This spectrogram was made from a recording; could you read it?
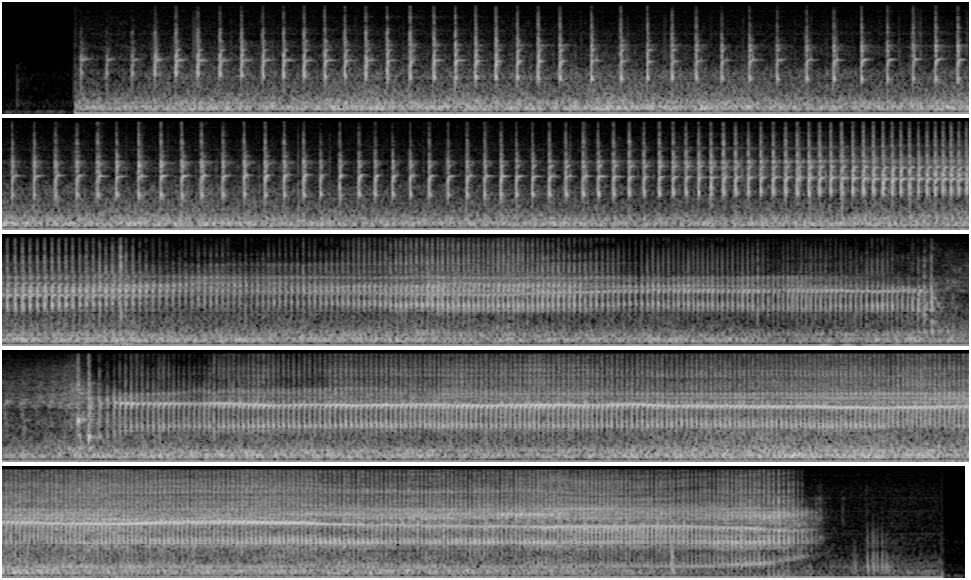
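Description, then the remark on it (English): Underwater humpback whale sounds, recorded by scientists from the Hawaii Institute of Marine Biology: a rapid, buzzing train of creaky pulses gives way to a steady, droning groan with a thin, high whine running over it, continuous and fairly loud throughout. “This is an audio recording made from a humpback whale, and upon first listen, it sounds an awful lot like the bottlenose dolphin echolocation recording.”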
